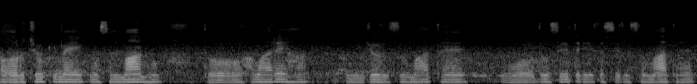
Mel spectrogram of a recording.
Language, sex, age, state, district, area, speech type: Urdu, male, 45-60, Uttar Pradesh, Aligarh, rural, spontaneous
